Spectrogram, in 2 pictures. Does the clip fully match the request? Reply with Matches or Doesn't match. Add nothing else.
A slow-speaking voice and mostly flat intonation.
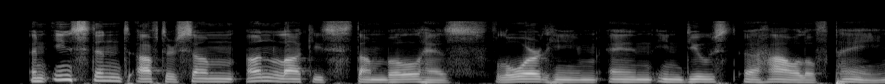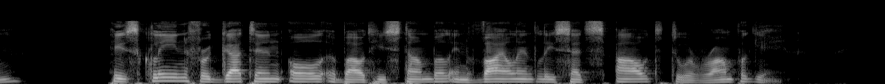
Doesn't match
